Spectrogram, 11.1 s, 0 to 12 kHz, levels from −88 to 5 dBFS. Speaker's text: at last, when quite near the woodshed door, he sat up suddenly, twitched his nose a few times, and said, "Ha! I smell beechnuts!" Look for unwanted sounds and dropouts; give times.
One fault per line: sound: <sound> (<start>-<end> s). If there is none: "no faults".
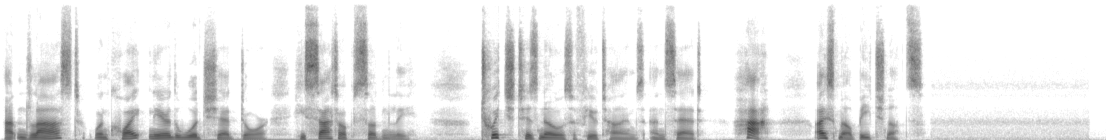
no faults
